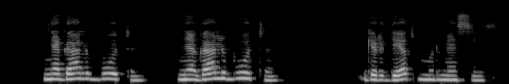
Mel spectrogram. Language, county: Lithuanian, Kaunas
